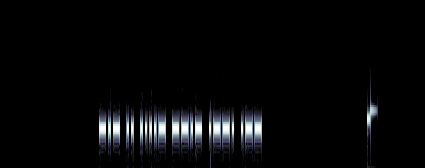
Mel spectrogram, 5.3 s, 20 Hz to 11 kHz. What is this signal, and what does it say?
Morse code, heard as a keyed tone, about 42 wpm, 700 Hz. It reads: KI4QPW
